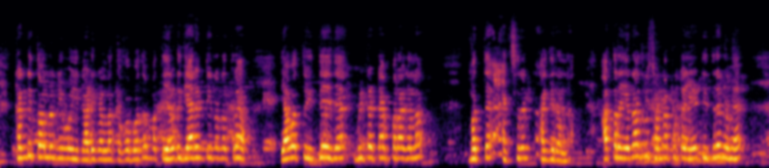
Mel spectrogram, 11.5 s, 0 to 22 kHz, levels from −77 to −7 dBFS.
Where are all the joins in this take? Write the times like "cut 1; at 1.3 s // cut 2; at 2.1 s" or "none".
none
